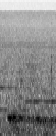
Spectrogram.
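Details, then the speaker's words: Adult's brief, low, wavering stomach growl under a second, which the speaker says sounded like a warning or avalanche; ate beforehand, is hungry, no stomach pain: hunger-related borborygmi. "my gosh, my stomach. Shh. Yeah, I need to eat after this. I ate before this. Um, that sounded like a like a warning. Like an avalanche. My stomach doesn't hurt though."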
